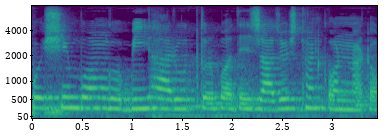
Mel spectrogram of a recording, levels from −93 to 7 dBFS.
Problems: none marked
